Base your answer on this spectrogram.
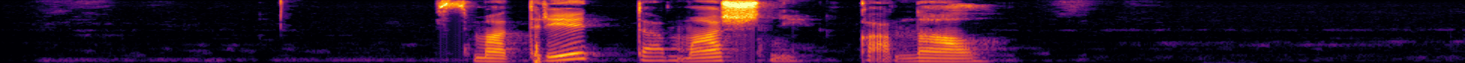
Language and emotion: Russian, neutral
